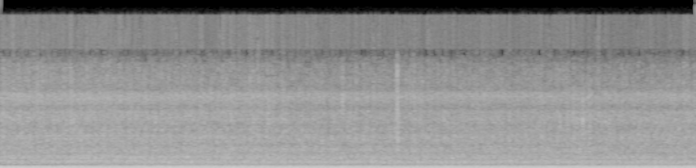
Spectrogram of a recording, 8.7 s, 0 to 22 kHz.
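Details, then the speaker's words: Tractor driving straw reaper, throttled up by foot pedal to working speed, about 1400 rpm after RPM setting: steady strong low drone with fan whirring evenly, no surging or rattles; strong performance. Normal running. "ये आवाज़ निकालती है आपकी machine. देखिए मात्र 1400 चक्करों के ऊपर खतरनाक परफॉर्मेंस।"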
